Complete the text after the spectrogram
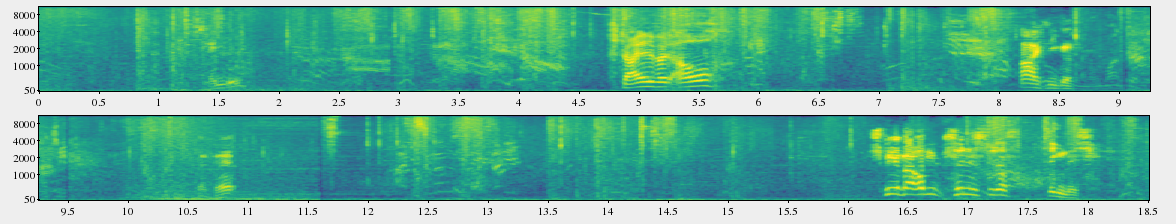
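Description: Swords swish and clash in a fast fight.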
